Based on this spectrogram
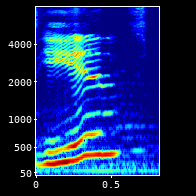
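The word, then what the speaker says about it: Jens: It's the J just pronounced as a Y. So it's Yens.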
